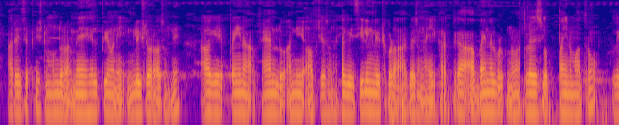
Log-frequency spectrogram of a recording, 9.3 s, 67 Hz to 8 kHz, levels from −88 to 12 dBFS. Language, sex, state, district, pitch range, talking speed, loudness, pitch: Telugu, male, Telangana, Nalgonda, 110-115 Hz, 215 wpm, -19 LUFS, 115 Hz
